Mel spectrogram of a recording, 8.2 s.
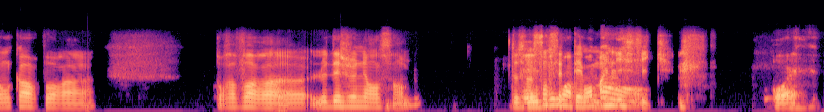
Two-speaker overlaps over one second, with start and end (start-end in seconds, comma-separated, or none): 5.2-6.5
